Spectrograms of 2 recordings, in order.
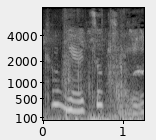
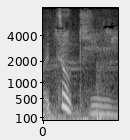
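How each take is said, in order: First: Sing-song high reassurance; high coo. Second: Said in the usual way. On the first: Real, not acted. To shy pets, a high soothing coo.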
